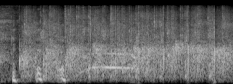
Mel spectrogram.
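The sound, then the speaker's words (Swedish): An audience bursts into steady applause after hearing a legend about the origin of the Cavallius family name, a dense, continuous clatter of many hands clapping at a fairly loud, even level throughout. “Det där förtjänar ju verkligen en stor applåd.”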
